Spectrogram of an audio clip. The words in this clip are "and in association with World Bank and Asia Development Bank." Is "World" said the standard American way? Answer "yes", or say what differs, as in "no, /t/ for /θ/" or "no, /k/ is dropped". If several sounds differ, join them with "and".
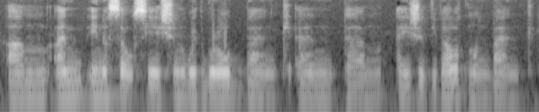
yes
